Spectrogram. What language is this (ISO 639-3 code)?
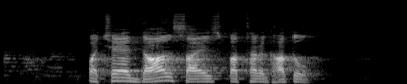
mve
